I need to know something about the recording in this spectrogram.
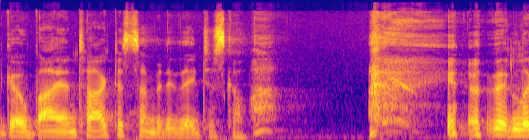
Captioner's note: gasps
